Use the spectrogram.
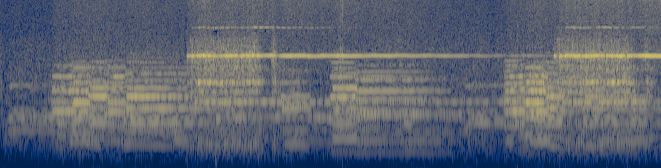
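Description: A telephone on a bedside table rings with a bright, trilling electronic tone, sounding in repeated bursts, with no one speaking.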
